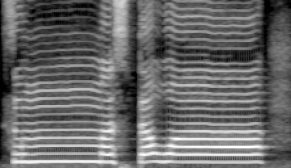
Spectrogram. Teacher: توا کے اندر واو کو پڑھتے وقت ہم نے ہونٹوں کو مکمل گول کر دینا ہے تاکہ واو کی پراپر طور پر ادائیگی آئے. · ثم استوى کے اندر مد منفصل ہونے کی وجہ سے ہم یہاں پر اس کو 3 الف کی مقدار کھینچ کر پڑھیں گے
